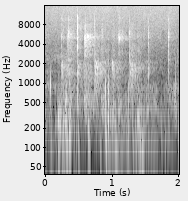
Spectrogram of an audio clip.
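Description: Live handheld microphone being handed from one person to another, picking up a string of handling thumps and knocks.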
